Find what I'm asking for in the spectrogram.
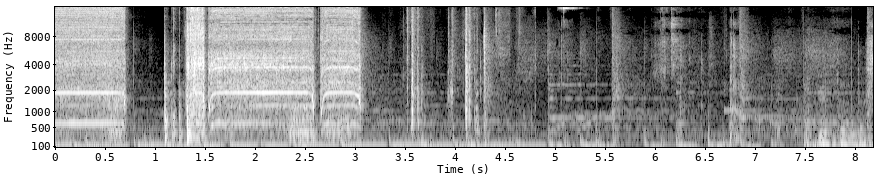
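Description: A power drill backs screws out of the casing of an EcorPro EPD170LGR dehumidifier, with loud whirring bursts first and then quieter rattling and clicking of screws and parts.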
